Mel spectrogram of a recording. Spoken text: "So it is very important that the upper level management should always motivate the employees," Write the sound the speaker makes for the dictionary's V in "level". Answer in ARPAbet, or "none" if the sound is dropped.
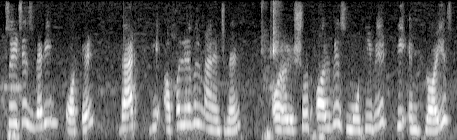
V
